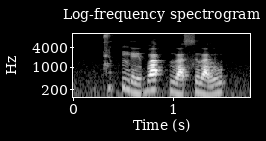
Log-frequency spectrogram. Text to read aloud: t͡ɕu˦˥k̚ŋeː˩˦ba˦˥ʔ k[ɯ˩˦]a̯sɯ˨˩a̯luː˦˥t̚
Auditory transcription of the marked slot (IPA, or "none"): ɯ˩˦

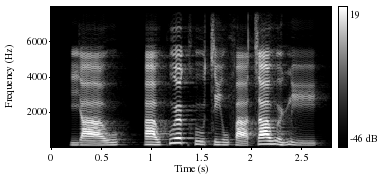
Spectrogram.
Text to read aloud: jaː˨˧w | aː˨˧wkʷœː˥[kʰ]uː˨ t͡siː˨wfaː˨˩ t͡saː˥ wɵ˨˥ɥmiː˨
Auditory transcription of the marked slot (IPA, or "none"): kʰ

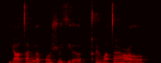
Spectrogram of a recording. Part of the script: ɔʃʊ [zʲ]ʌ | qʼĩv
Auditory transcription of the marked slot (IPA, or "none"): zʲ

